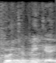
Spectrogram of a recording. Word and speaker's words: Topeka: Is that how you pronounce it? I don't know. Topeka, yeah.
